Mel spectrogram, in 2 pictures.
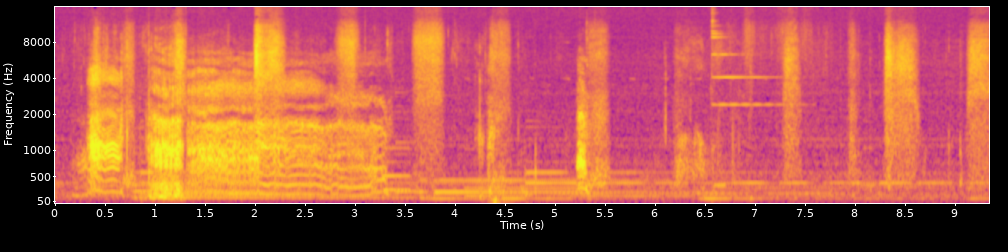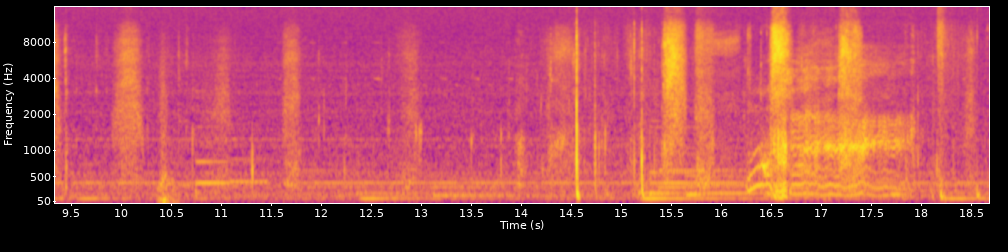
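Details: A Tasmanian devil in the Tasmanian bush lets out harsh, rasping screams that open the recording and return near the end.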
